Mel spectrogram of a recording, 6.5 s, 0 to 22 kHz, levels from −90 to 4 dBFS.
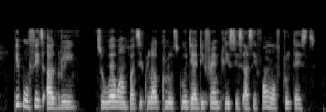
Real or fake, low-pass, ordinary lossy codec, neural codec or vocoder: fake; 7.2 kHz; none; codec, 16 kHz, 2 kbps, FreqCodec, larger model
